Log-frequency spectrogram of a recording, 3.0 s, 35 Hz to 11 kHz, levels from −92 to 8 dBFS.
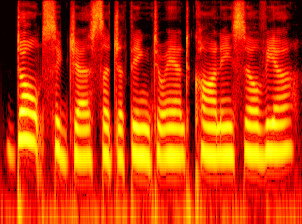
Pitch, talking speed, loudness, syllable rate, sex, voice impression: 220 Hz, 180 wpm, -18 LUFS, 4.2 syllables/s, female, feminine, slightly adult-like, slightly clear, slightly intellectual, slightly elegant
